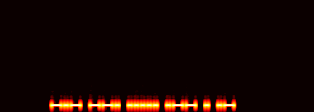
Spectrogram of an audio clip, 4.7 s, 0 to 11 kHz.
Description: Morse code, heard as a keyed tone, about 25 wpm, 700 Hz. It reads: KG5WEA
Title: USA Call Signs - 6 Characters - 3x Character Spacing - 25wpm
